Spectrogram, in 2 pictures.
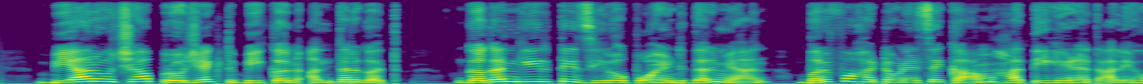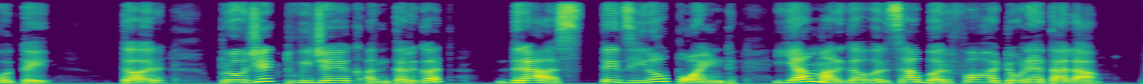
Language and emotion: Marathi, neutral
